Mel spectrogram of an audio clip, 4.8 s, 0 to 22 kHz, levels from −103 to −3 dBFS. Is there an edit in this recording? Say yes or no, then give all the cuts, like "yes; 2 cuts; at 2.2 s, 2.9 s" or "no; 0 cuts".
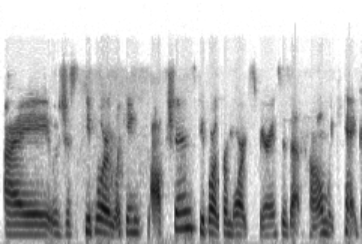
yes; 3 cuts; at 1.0 s, 2.0 s, 2.9 s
